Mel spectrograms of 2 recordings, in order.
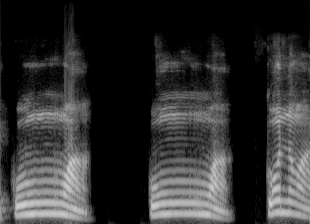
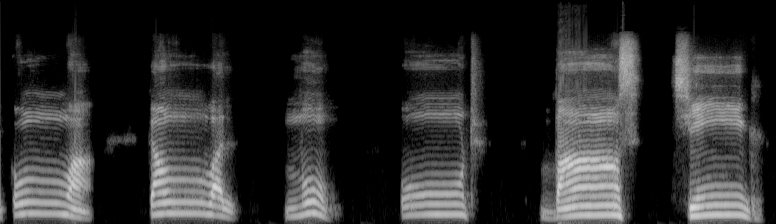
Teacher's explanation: دیکھو ان لفظوں میں نون نہ تو اپنے مخرج سے نکلا اور نہ بعد والے حرف میں ادغام ہو گیا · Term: اخفاء حقیقی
